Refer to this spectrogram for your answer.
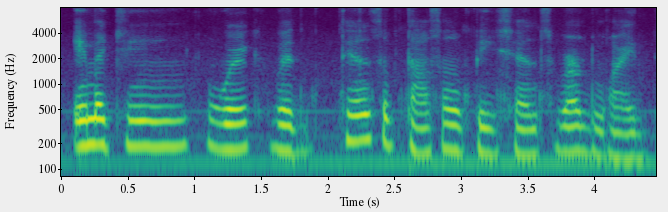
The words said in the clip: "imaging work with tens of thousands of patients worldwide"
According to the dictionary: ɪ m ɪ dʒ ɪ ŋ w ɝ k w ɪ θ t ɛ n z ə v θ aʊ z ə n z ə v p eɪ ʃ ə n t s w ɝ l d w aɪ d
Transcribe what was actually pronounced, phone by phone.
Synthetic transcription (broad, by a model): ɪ m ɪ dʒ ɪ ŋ w ɝ k w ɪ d t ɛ n s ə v t aʊ s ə n ə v p eɪ ʃ ə n t s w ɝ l d w aɪ d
